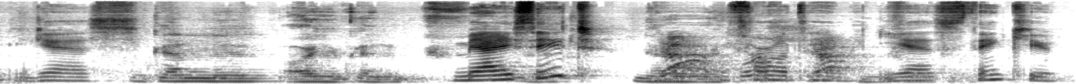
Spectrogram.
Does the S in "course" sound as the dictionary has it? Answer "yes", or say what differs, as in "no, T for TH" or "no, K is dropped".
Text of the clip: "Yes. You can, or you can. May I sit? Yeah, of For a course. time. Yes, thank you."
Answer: no, S is dropped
